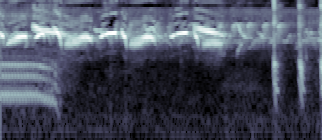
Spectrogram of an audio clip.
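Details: Nightingale song of flowing, warbled whistles that rise and fall in quick succession, closing with three sharp, dry clicks.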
